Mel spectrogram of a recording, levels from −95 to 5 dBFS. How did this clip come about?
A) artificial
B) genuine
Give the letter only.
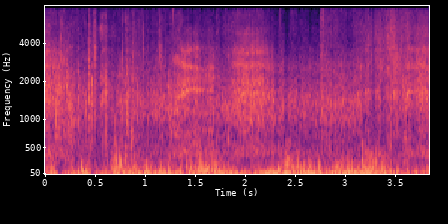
B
